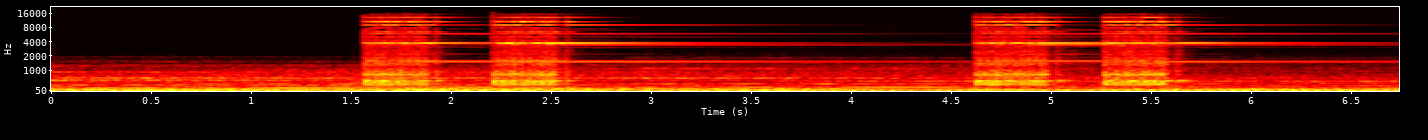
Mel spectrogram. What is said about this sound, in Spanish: Era el teléfono.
